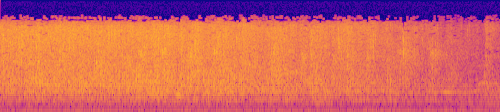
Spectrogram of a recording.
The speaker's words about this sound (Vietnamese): Nếu thấy rằng là việc làm đó là có thể đạt được trong tầm tay, các cháu hãy dành một tràng vỗ tay thật lớn.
